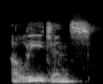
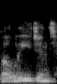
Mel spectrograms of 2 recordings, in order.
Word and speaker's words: allegiance: And up top, allegiance has what is called a soft G sound.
